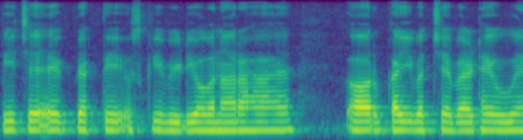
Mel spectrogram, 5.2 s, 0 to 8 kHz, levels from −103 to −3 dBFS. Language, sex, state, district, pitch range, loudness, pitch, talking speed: Hindi, male, Uttar Pradesh, Lalitpur, 140-145 Hz, -18 LUFS, 140 Hz, 150 wpm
